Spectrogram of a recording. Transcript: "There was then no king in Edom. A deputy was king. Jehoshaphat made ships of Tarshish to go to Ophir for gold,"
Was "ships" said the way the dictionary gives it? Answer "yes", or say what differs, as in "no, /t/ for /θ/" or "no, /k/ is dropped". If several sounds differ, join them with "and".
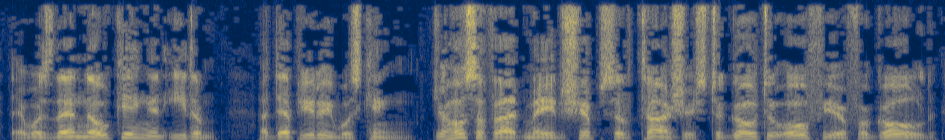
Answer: yes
